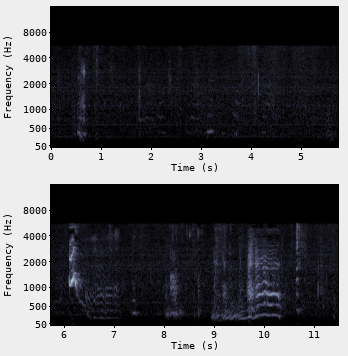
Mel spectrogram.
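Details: Welsh Springer Spaniel puppy playing with a Flat-coated Retriever: mostly quiet, then a sharp yelp, short huffs and a rising, whining growl near the end as the two dogs tussle.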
